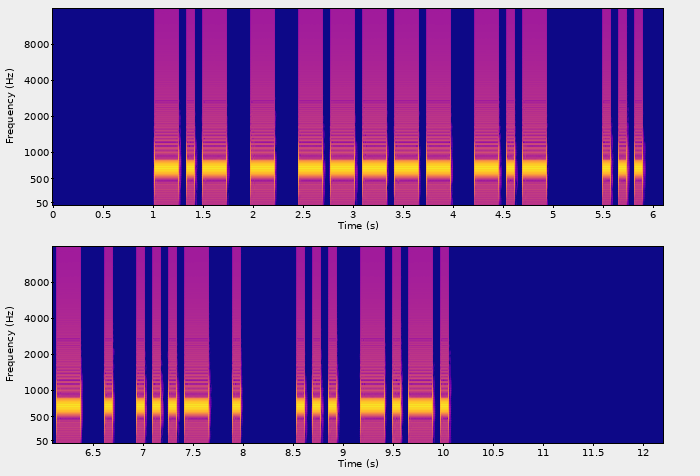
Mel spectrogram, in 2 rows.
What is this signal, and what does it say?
Morse code, heard as a keyed tone, about 15 wpm, 700 Hz. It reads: KT0K STEVE SC
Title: K1USN SST QSO Practice - 15wpm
